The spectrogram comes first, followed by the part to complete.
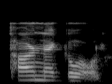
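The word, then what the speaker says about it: תרנגול: Now this time you have to pronounce the noon, because when you have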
